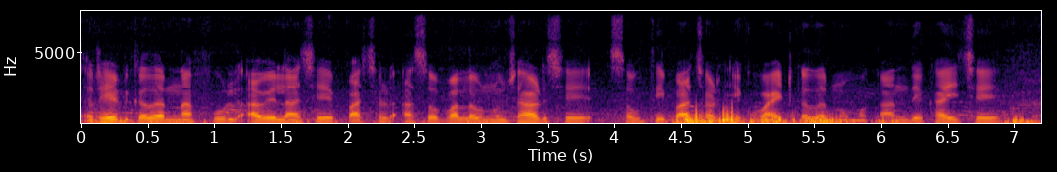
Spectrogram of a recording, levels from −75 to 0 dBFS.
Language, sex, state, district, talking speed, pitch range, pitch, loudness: Gujarati, male, Gujarat, Gandhinagar, 160 wpm, 130-140 Hz, 135 Hz, -22 LUFS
